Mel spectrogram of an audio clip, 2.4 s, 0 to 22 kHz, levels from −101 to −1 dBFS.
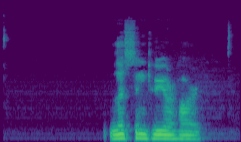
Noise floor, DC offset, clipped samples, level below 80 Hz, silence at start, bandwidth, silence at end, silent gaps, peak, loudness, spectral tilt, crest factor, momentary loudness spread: -81 dBFS; under 0.1%; under 0.1%; -68 dBFS; 1.1 s; 11.5 kHz; 0.4 s; none; -16 dBFS; -31 LUFS; -6.5 dB/octave; 16 dB; 7 LU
